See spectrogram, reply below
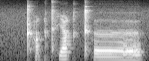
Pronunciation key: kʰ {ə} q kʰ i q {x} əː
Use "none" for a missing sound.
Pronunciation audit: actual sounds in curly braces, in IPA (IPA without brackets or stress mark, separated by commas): ə, kʰ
